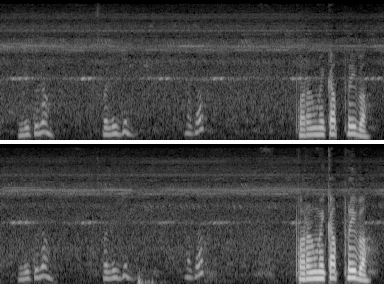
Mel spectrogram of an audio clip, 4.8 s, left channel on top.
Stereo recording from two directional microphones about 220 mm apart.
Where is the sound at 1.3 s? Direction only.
30° left (ahead or behind).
